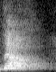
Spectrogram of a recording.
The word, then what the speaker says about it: dove: look at this D the bird is pronounced as D that's the reason when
